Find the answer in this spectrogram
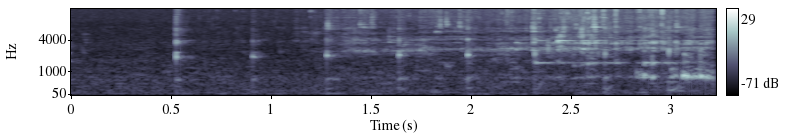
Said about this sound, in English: Oh, that's a smooth pour. I'm actually so keen for this drink right now.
